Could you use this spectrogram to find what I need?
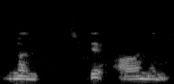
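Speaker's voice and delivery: आनंद with a long, high opening aa; careful pronunciation. Shown as a demonstration. Teacher showing students how आनंद is read, long first vowel. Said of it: "इसको उचारा जाएगा".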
